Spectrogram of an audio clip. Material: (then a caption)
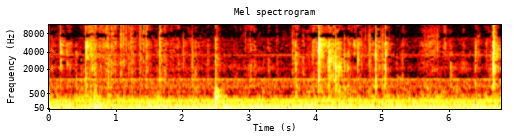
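Soap. A solid, dry pink Dettol soap bar, already partly carved and held in hand, is shaved with a metal knife blade, piling up crisp chips beside it. Quiet, dry, bright scraping ticks and clicks come through over a steady low hum, with a few sharper snaps standing out.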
